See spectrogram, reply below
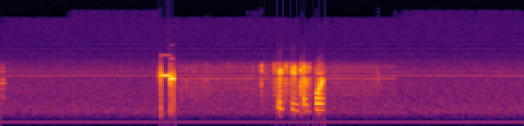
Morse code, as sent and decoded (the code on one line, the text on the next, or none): none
